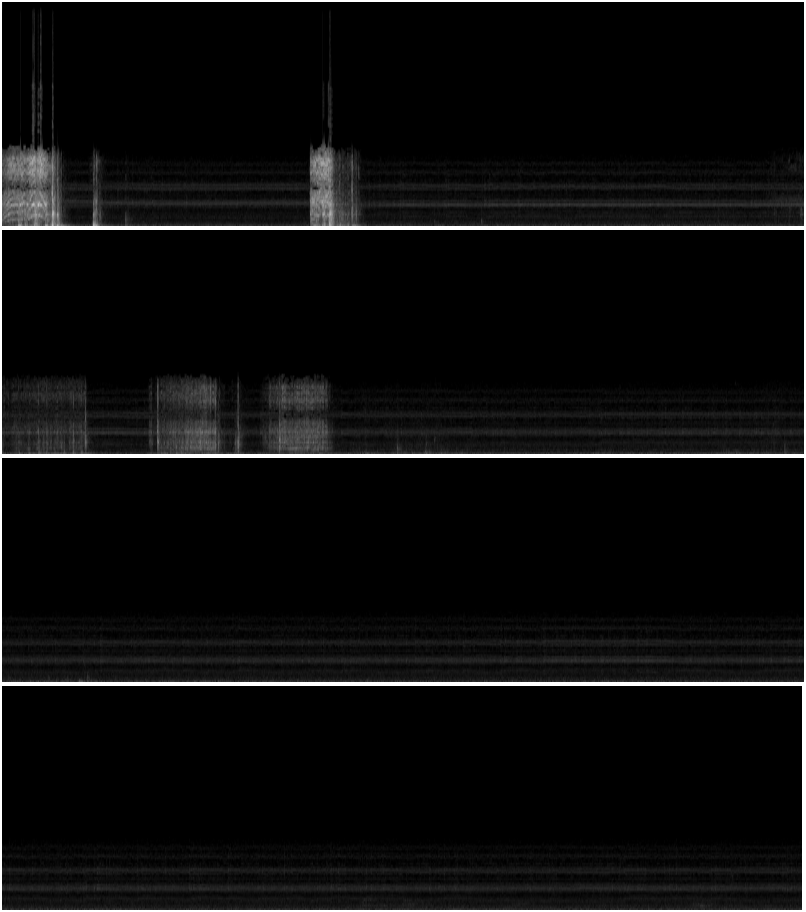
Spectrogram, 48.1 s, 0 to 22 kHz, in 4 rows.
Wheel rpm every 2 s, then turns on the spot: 50, 0, 30, 0, 0, 0, 10, 20, 20, 0, 0, 0, 0, 0, 0, 0, 0, 0, 0, 0, 0, 0, 0, 0.
12-14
